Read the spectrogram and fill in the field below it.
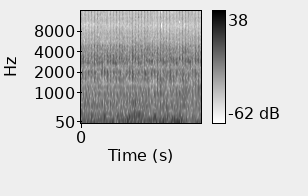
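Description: A 2016 Maruti Baleno Alpha diesel engine idling, giving a steady, continuous low rumble with faint knocking pulses at an even rhythm and no voices.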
